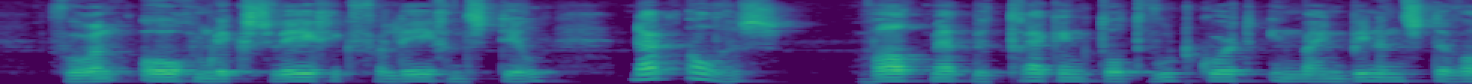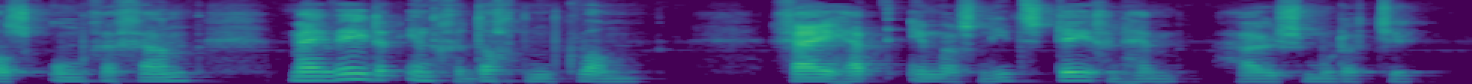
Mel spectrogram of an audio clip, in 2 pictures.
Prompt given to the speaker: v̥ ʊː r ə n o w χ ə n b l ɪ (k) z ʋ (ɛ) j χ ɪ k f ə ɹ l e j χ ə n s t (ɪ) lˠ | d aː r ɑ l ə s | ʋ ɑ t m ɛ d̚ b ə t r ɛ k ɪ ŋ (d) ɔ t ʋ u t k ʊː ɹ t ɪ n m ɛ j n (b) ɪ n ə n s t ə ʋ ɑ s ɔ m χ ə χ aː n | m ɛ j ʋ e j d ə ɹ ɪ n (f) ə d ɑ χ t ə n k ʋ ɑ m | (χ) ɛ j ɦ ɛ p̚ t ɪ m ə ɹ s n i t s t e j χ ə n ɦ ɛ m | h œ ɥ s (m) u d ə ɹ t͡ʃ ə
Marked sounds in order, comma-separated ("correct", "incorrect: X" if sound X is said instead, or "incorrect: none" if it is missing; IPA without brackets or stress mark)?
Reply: correct, incorrect: e, correct, incorrect: t, correct, incorrect: χ, correct, correct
